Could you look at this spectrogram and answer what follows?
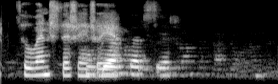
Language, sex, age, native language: Icelandic, female, 10, Icelandic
